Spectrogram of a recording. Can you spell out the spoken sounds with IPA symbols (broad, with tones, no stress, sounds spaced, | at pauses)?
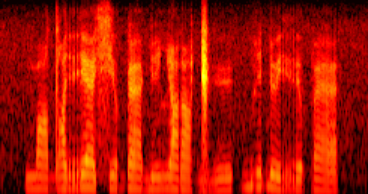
m ɑ˨ dˤ ɯ˨ rʲ æ˦˨ sʲ o˦ ɠ æ˦˨ ɠ i˦ ʎ ɑ˦ ɾ ɑ˨ ɡ͡ǁ y˨˦ | b i˦ ɗ y˨ rʲ o˨ p æ˨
